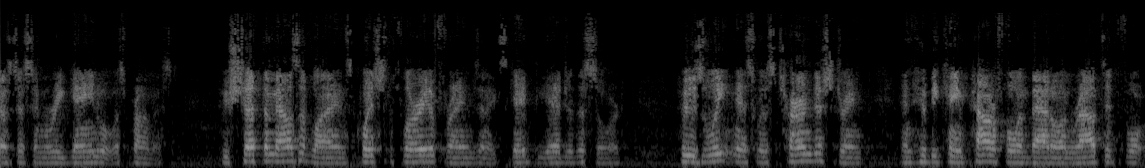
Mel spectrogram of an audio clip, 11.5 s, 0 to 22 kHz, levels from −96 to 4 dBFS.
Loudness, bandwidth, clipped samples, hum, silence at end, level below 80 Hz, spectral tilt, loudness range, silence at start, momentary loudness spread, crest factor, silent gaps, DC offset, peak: -46 LUFS; 16 kHz; under 0.1%; none; 0 s; -82 dBFS; -3 dB/octave; 4 LU; 0 s; 13 LU; 22 dB; none; under 0.1%; -26 dBFS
